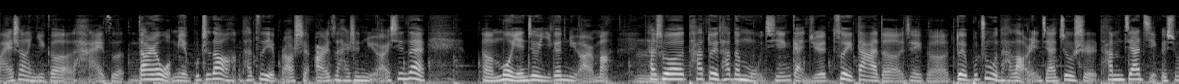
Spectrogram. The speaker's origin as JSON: {"language": "Chinese", "country": "China", "lives_now": "Hong Kong", "said": "而且你知道在我们老家那边哈"}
